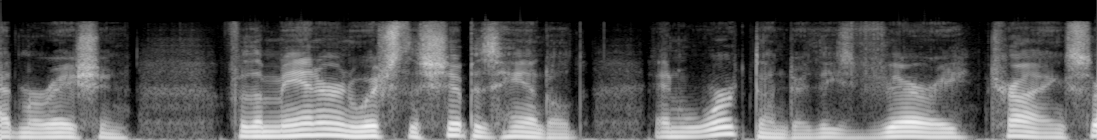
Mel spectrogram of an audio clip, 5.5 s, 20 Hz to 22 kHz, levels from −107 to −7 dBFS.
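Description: Nothing stood out on listening to this speech recording.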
